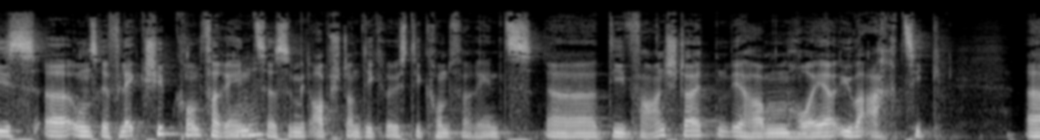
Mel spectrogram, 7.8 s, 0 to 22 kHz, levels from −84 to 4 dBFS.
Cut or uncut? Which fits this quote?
cut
